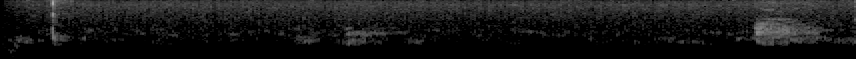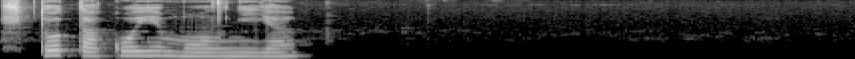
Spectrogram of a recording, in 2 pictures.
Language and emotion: Russian, neutral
